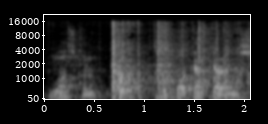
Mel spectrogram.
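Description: A man's voice murmuring, with the crackle of plastic food wrapping being pulled open over the trays from about a second in.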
